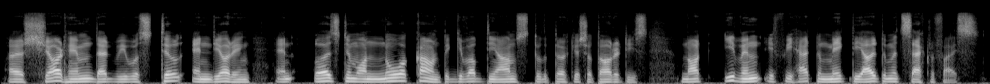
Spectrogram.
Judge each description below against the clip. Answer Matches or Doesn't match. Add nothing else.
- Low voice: Matches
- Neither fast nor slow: Matches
